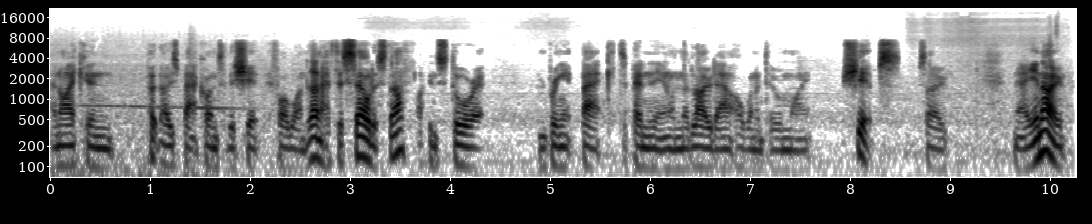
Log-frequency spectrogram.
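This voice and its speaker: Low-voiced man explaining gameplay. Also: moderate pace, slightly rough. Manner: relaxed, explanatory, talks viewers through steps. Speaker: gaming video host. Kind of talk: casual gameplay tutorial.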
